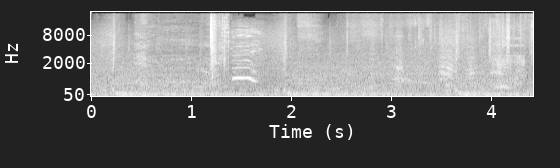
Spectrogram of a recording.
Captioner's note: knife hacking; wolf yelping; wolf panting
